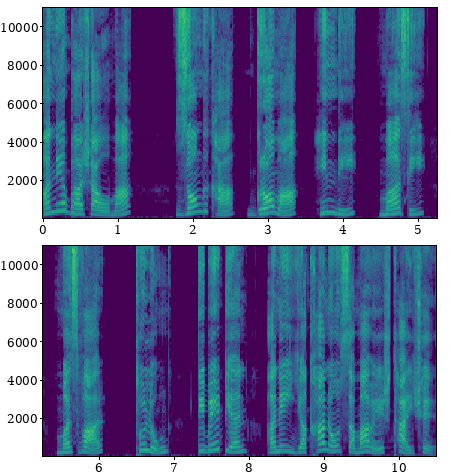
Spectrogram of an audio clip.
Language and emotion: Gujarati, neutral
